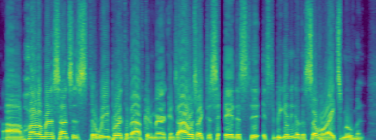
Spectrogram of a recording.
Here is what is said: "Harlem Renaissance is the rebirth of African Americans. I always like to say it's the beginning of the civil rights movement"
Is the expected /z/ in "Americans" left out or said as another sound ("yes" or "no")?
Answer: no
